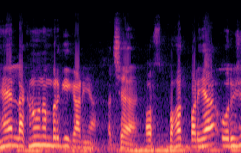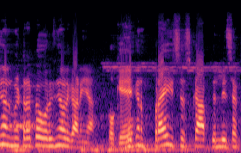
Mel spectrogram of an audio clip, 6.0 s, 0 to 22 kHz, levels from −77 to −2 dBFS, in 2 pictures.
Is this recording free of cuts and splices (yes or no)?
yes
